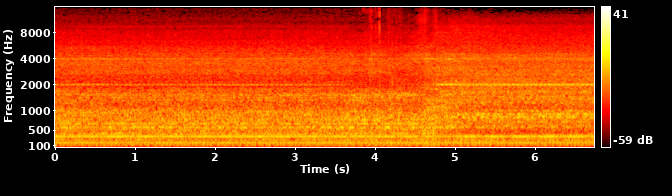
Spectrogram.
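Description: Savage 1 portable carpet extractor's two Lamb 117500-13 vacuum motors, wired in parallel, running steadily under load: a constant whine over a rush of air being pulled through 215 feet of 2-inch hose.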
